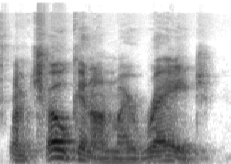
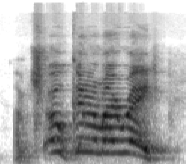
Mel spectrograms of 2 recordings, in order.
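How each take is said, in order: First: Said in the usual way. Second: Much higher, strained choked squeak; mock strangled rage. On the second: Shown as a demonstration. Host jokes about wildfire anger, high strained mock choke. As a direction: squeeze it out high like choking on fury.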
